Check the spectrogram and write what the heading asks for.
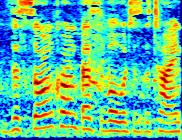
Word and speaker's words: Songkran: Am I saying that right? – Songkran. – Yes.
